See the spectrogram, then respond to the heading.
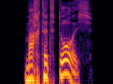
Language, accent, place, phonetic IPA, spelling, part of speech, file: German, Germany, Berlin, [ˌmaxtət ˈdʊʁç], machtet durch, verb, De-machtet durch.ogg
- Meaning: inflection of durchmachen: 1. second-person plural preterite 2. second-person plural subjunctive II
